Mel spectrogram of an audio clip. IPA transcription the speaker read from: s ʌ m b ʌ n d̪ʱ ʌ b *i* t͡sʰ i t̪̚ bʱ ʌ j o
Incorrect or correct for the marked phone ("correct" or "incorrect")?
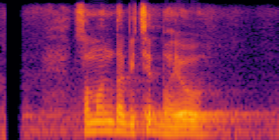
correct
